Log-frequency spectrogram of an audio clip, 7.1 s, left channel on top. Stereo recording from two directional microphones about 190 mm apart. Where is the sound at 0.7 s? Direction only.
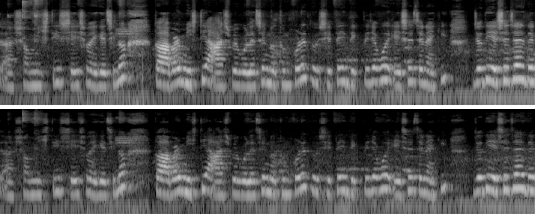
5° right (ahead or behind).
